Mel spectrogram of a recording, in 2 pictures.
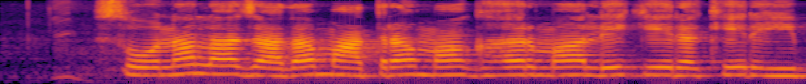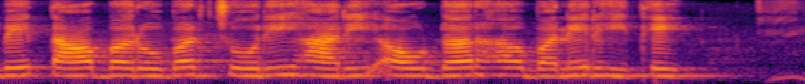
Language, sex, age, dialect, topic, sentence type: Chhattisgarhi, female, 18-24, Eastern, banking, statement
